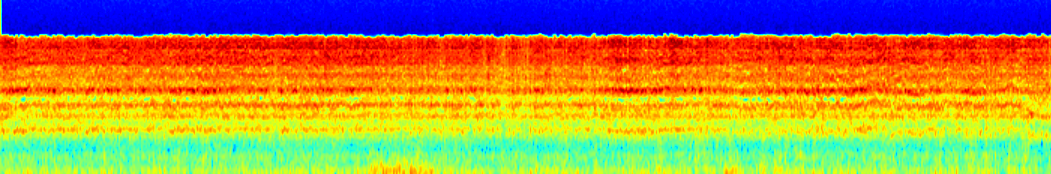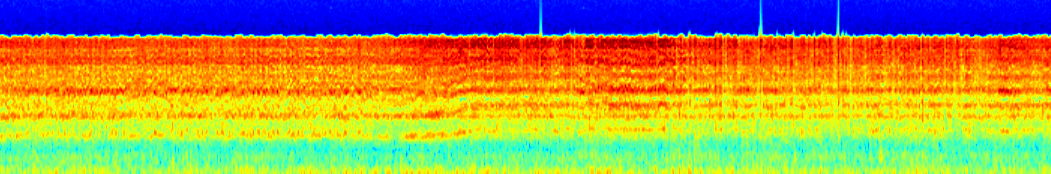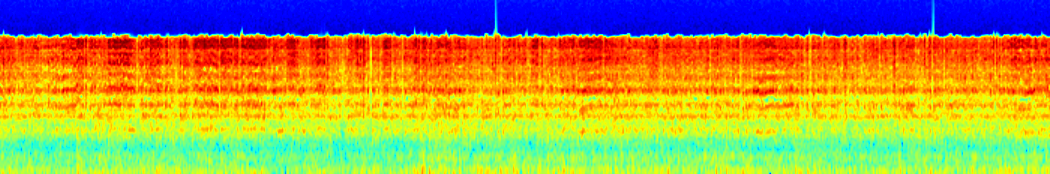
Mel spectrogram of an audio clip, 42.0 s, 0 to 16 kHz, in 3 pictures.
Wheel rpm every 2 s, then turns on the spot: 230, 230, 230, 230, 220, 230, 220, 170, 160, 170, 220, 230, 230, 230, 230, 230, 230, 230, 230, 230, 230.
none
